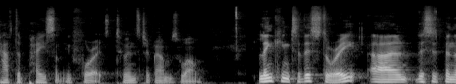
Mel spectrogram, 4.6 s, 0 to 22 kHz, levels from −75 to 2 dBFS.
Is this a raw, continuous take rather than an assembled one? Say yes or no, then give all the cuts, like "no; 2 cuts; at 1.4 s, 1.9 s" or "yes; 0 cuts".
no; 1 cut; at 2.5 s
